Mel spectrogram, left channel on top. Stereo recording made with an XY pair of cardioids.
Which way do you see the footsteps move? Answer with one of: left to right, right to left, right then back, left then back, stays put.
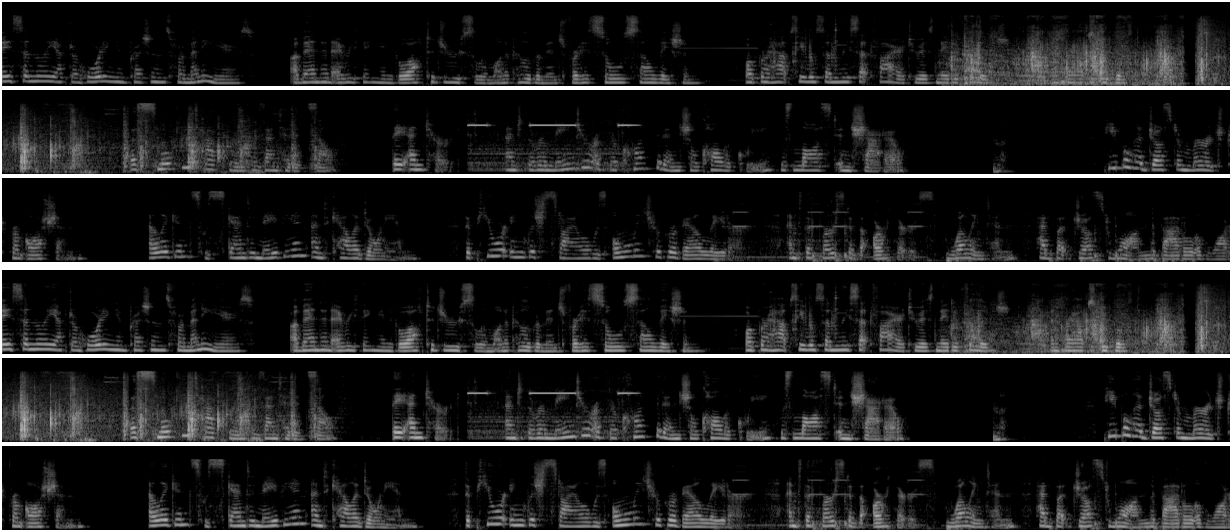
left to right.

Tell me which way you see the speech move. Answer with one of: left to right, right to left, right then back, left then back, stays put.
stays put.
